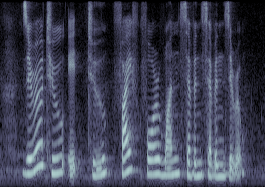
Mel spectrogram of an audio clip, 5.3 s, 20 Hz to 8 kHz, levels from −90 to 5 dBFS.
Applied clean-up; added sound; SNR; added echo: none; none; none; none.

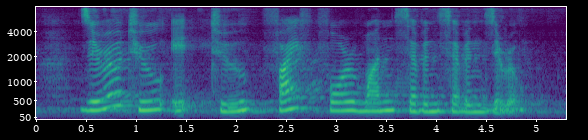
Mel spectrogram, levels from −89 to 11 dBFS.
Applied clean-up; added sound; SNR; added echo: none; none; none; reverberation time 2.3 s.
